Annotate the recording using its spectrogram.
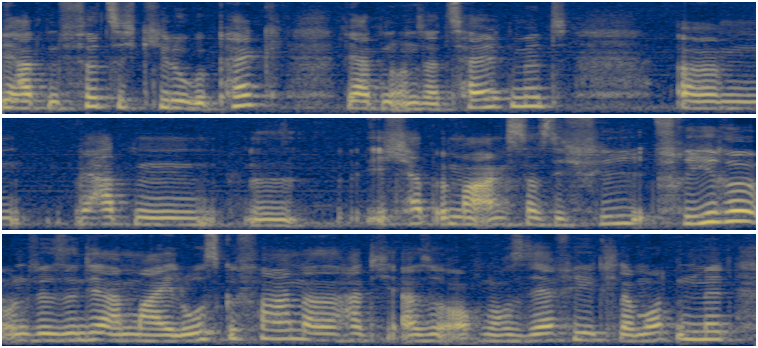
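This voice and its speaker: With a normal speaking voice, this woman holds a medium pitch and keeps a moderate pace. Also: ordinary pitch variation. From western Germany (Iserlohn, Sauerland). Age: 40s. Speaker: career coach and breast cancer survivor. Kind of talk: interview testimony.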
